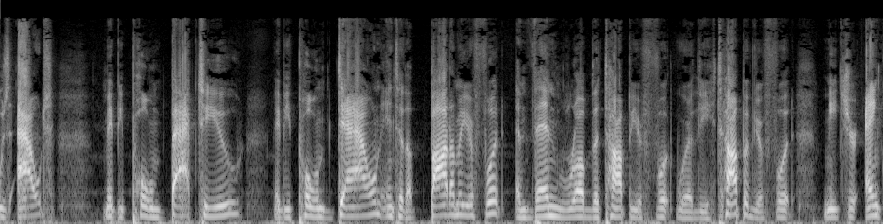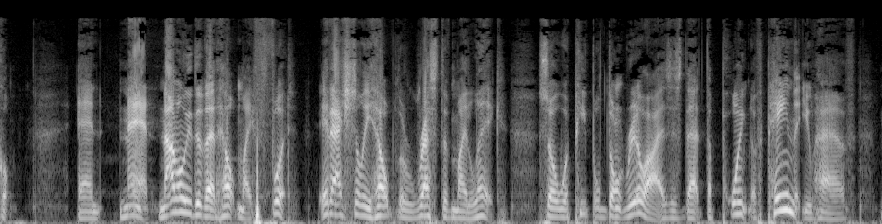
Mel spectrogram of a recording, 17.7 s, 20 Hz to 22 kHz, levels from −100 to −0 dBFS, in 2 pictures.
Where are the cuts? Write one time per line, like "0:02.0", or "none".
none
